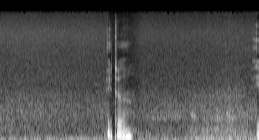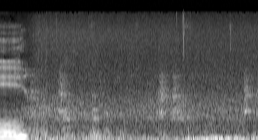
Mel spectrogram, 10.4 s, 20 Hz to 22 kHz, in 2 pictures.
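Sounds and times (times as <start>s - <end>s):
speech: 2.3s - 2.7s, 5.2s - 5.8s
steady low rumble of wind: 2.7s - 10.3s
dogs barking: 3.8s - 5.0s, 5.7s - 9.0s, 10.0s - 10.3s.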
